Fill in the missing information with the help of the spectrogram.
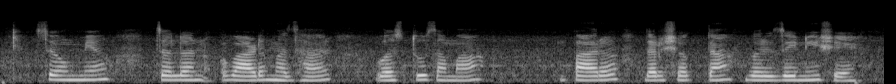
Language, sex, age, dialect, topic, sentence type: Marathi, female, 25-30, Northern Konkan, banking, statement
